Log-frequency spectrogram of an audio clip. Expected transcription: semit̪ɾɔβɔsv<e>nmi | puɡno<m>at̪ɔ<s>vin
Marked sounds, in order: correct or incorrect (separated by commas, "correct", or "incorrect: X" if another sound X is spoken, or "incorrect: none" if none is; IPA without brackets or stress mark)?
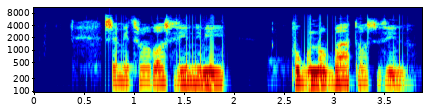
incorrect: i, incorrect: b, correct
